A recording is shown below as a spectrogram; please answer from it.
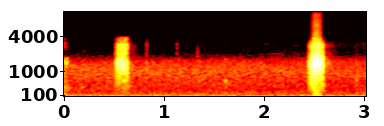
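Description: An Australian magpie gives two short, harsh, dog-like barks about two seconds apart over a quiet background hiss.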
